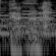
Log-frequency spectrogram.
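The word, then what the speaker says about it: Itamen: You said it fine, Itamin.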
